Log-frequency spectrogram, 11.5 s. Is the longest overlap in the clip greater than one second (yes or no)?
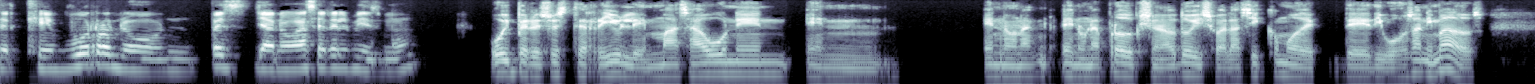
no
